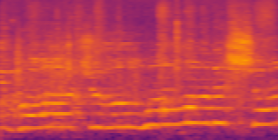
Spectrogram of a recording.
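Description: Background song: a sung melody of long held notes, stepping gradually upward in pitch.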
